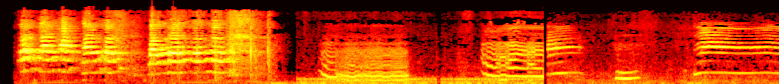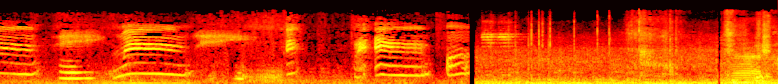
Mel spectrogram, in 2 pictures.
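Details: Domestic cats in a funny cat-reaction compilation give a run of varied meows, some arching up then down, others drawn out and wavering, in quick succession, with a burst of music at the start and rough background noise near the end.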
